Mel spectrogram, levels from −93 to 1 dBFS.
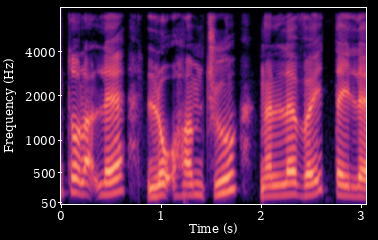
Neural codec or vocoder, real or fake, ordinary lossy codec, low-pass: none; real; none; 7.2 kHz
